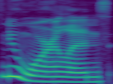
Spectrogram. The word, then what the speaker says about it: New Orleans: It's New Orleans.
